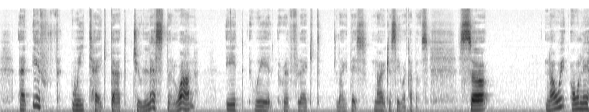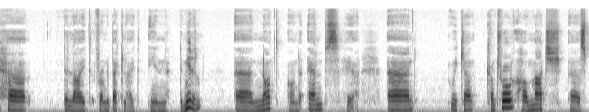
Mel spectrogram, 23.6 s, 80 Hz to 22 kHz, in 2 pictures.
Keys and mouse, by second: 4.4-6.2 drag, 19.8-23.5 drag.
